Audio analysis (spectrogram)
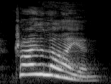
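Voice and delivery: quick chirpy bird calls. A narrator's reading. Birds call out other animals to try, squawky.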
